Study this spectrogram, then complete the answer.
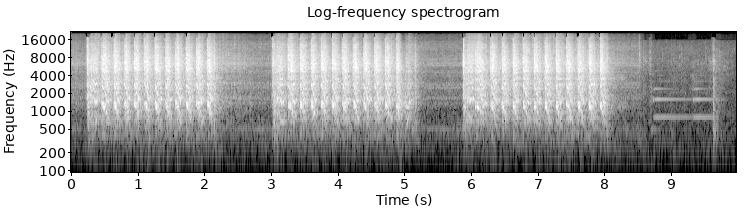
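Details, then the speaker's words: Mid-1990s Toyota Camry demolition derby car that ran and drove, then wouldn't start after being stripped: three cranking bursts with quick, even starter chugs that never catch. Cranks but no start, cause unknown. "I stripped the car to fill up a van to go to scrap just so I can have another car empty and now it will not start"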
